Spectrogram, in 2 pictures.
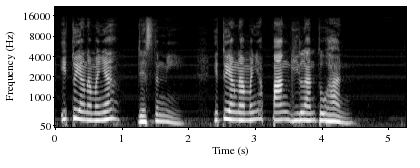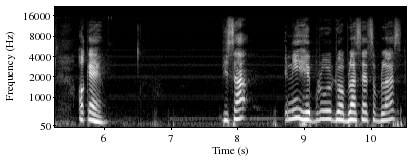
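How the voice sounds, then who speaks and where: High-voiced woman preaching a lively sermon. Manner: lively storytelling, mixing in English scripture reading.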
